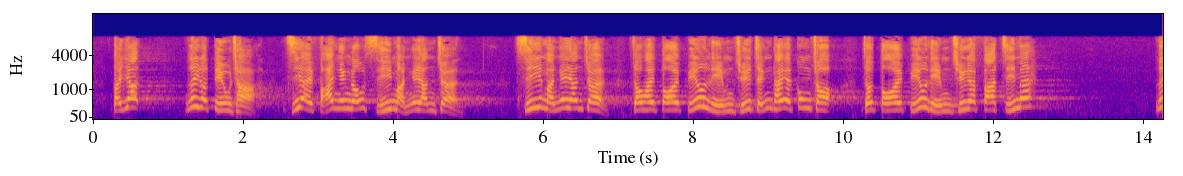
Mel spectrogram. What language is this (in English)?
Cantonese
